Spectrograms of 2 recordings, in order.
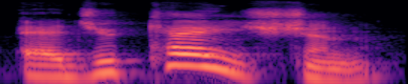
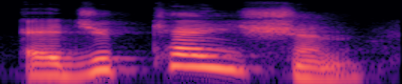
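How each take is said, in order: Both takes have the same delivery.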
